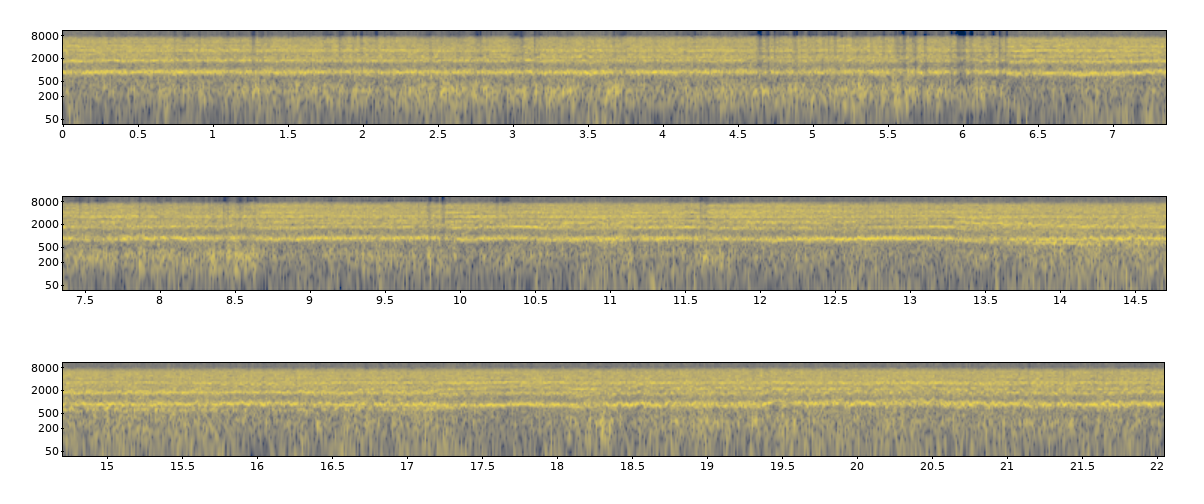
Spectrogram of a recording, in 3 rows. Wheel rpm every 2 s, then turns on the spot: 230, 230, 230, 220, 230, 220, 210, 200, 200, 220, 230.
none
